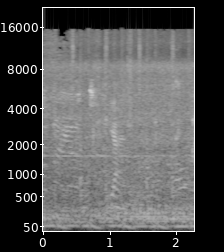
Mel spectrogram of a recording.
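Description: Steady low rumble of street traffic, a motor vehicle engine running nearby, with a single spoken word about a second in.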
